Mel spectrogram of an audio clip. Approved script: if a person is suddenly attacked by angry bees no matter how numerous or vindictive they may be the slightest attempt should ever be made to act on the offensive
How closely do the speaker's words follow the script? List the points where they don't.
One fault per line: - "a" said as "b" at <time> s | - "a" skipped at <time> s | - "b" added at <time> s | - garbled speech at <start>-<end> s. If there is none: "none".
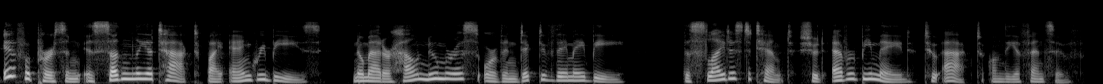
none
